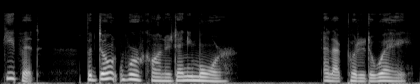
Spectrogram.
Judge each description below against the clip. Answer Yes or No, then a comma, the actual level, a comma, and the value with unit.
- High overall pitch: No, medium, 180 Hz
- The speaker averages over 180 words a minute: Yes, average, 200 wpm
